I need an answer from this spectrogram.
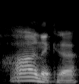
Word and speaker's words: Hanukkah: Het, as in Hanukkah. It's not Chanukah or Hanukkah. It's Hanukkah.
